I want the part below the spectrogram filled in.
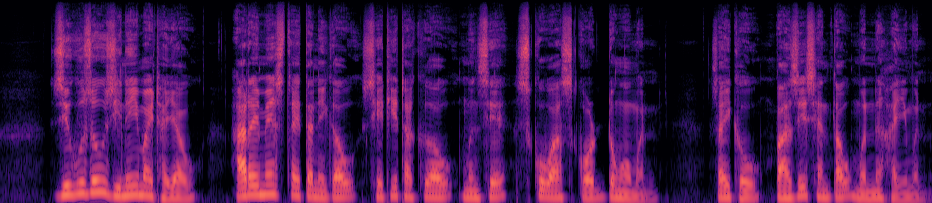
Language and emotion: Bodo, neutral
